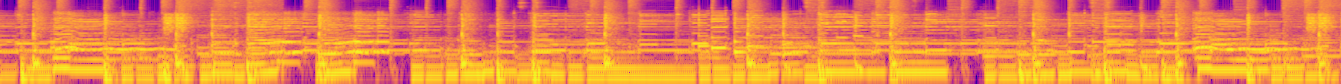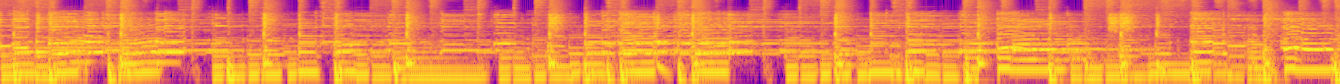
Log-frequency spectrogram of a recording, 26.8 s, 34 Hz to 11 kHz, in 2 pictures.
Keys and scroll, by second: 0.5 super+Right, 1.2 super+Left, 1.8 super+Left, 2.9 super+2, 5.4 super+3, 7.4 super+2, 9.1 super+1, 10.9 super+2, 12.1 super+3, 13.5 super+1, 18.0 alt+super+Right, 19.6 alt+super+Right, 21.3 alt+super+Left, 23.8 alt+super+Left, 26.0 alt+super+Right.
